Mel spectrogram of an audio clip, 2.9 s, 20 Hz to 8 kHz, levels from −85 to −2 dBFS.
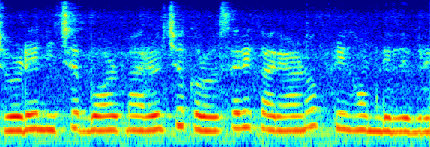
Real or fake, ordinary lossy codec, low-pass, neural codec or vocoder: real; none; none; none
